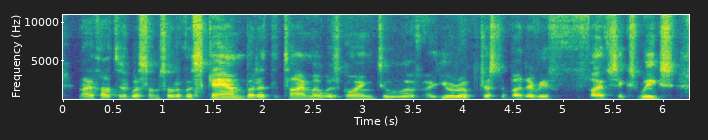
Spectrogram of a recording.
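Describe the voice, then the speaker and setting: In a German accent, a man with a fairly high voice speaks at a moderate pace with fairly even intonation. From Germany. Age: 90s. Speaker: Holocaust survivor. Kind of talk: testimony. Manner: halting.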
